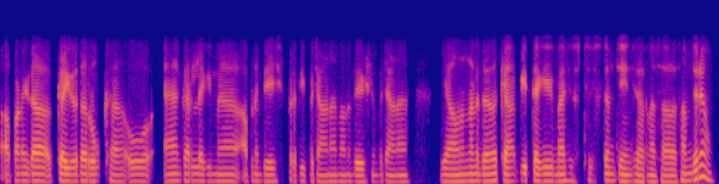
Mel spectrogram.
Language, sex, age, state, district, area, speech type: Punjabi, male, 18-30, Punjab, Hoshiarpur, urban, conversation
